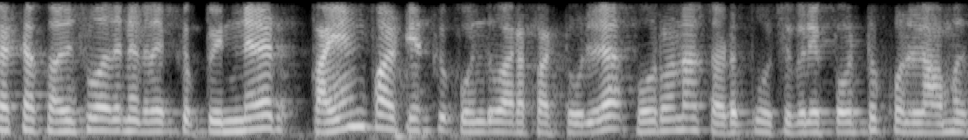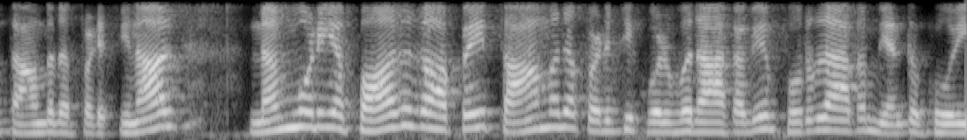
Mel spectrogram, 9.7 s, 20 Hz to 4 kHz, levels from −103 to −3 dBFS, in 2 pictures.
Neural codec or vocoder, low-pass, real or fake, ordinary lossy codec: codec, 16 kHz, 2 kbps, X-Codec, HuBERT features, trained on general audio; 3.6 kHz; fake; none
